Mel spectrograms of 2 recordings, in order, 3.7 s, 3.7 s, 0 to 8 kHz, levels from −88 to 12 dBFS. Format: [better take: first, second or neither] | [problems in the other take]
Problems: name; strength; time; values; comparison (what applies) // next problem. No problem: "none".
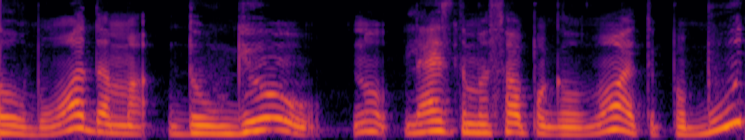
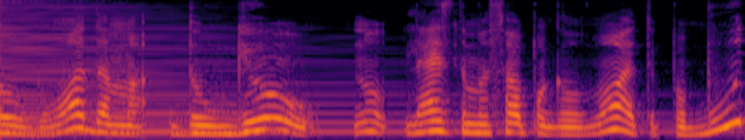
first | background sound (Keyboard (musical)); 14 dB below the speech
